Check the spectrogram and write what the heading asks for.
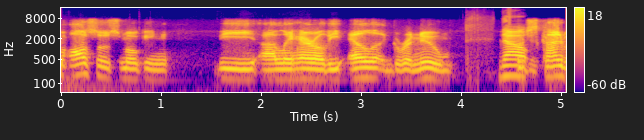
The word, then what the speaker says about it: L-Granu: are smoking the Ligero, and if I don't pronounce it right, call me out. I don't give a shit. The El Granu.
